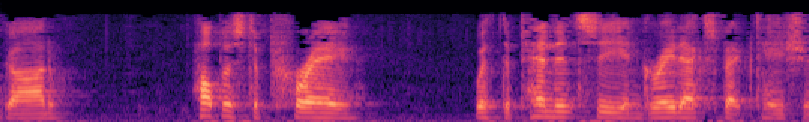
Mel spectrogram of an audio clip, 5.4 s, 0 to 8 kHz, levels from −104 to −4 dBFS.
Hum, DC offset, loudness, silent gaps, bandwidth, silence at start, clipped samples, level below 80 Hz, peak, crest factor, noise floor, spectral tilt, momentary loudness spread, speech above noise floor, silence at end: none; under 0.1%; -30 LUFS; none; 5.8 kHz; 0.05 s; under 0.1%; -70 dBFS; -8 dBFS; 22 dB; -69 dBFS; -7.5 dB/octave; 10 LU; 39 dB; 0 s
